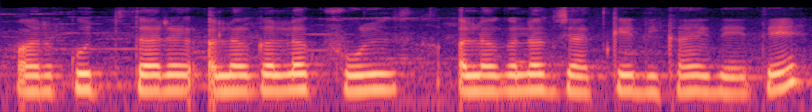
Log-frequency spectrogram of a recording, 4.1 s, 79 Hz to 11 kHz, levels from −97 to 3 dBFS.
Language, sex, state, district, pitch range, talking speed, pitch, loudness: Hindi, female, Gujarat, Gandhinagar, 200-210 Hz, 175 wpm, 205 Hz, -14 LUFS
